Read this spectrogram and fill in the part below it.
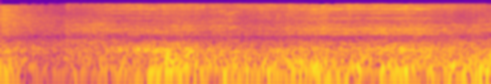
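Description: A deep crackling energy rumbles and roars steadily.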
